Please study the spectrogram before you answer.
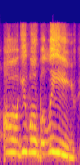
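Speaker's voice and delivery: worked-up caller, lightly acted; venting to a friend. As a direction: slowly launch into an upset tale. Acts out upset caller starting to vent.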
